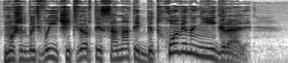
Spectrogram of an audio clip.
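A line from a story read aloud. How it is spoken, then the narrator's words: Foolish shouting. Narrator (Russian): Травин закричал совсем глупо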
